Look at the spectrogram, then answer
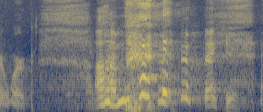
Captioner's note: chuckle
